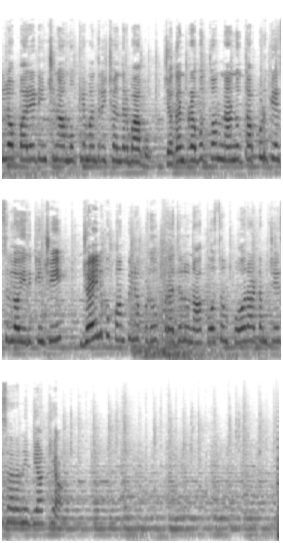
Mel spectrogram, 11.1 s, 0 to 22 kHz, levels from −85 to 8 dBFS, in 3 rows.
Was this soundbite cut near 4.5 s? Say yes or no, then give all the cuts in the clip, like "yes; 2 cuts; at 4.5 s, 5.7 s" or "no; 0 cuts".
no; 0 cuts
